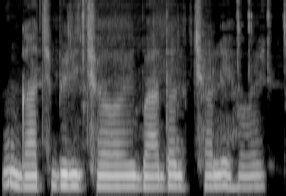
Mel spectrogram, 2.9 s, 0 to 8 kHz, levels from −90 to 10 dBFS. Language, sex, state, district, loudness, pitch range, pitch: Maithili, female, Bihar, Samastipur, -21 LUFS, 165-175 Hz, 165 Hz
